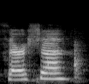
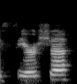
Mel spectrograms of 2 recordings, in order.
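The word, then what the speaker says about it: Saoirse: your um daughter's name we pronounce it Sasha but in some parts of Ireland they say sersha so not to confuse everyone but we say like Mark kind of says like Sasha when he says it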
